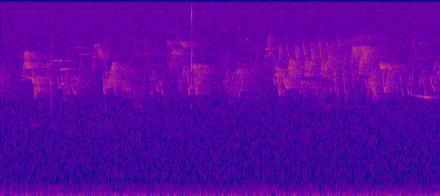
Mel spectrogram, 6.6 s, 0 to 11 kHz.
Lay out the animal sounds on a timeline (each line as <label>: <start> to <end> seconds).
Red-eyed Vireo (Vireo olivaceus): 0.0 to 6.6 seconds
Hermit Thrush (Catharus guttatus): 0.3 to 1.6 seconds
Black-throated Blue Warbler (Setophaga caerulescens): 3.8 to 5.5 seconds
Mourning Warbler (Geothlypis philadelphia): 4.0 to 5.1 seconds
Hermit Thrush (Catharus guttatus): 6.0 to 6.6 seconds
